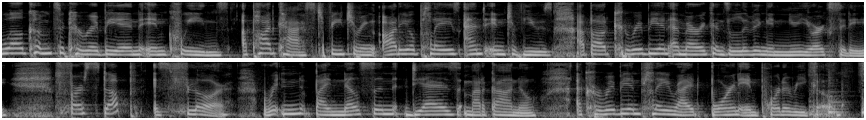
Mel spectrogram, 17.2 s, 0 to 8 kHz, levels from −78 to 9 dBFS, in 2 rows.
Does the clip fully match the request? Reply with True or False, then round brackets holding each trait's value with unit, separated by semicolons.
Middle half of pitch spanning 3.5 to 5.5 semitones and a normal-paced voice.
False (4.7 semitones; 125 wpm)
